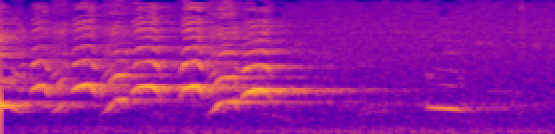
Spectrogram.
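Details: A pileated gibbon family calls in a rapid run of rising, whooping tonal notes, about three a second. The notes slide down into a softer trailing note against a faint low hum.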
